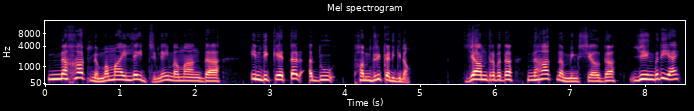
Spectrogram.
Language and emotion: Manipuri, angry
